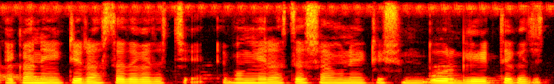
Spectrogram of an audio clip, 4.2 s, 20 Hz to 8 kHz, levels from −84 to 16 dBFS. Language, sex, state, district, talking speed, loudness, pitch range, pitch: Bengali, female, Assam, Hailakandi, 200 wpm, -15 LUFS, 170-180 Hz, 175 Hz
